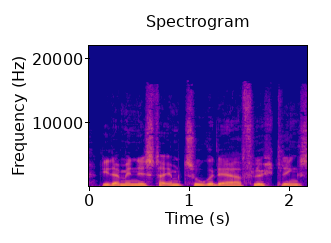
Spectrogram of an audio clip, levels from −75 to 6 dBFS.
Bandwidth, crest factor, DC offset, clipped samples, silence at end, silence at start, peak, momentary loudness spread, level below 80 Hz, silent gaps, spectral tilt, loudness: 16.5 kHz; 16 dB; under 0.1%; under 0.1%; 0 s; 0 s; -8 dBFS; 3 LU; -48 dBFS; none; -6 dB/octave; -23 LUFS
